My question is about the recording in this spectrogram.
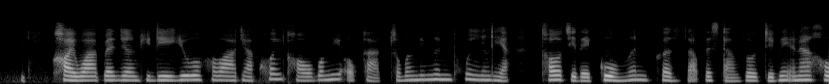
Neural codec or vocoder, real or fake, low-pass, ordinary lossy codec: codec, 16 kHz, 0.5 kbps, FunCodec, trained on Chinese and English, 25 frames a second; fake; 7.2 kHz; none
